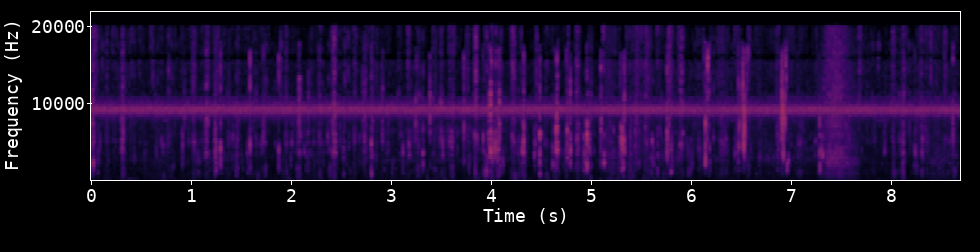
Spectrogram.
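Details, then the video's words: Young male pig, about four and a half to five months old, adopted from beside a road, eating leftover homemade chocolate donut glaze. Wet smacking and crunchy chewing clicks come in quick, irregular bursts over a faint, steady high whine. "Pig makes funny eating sounds"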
